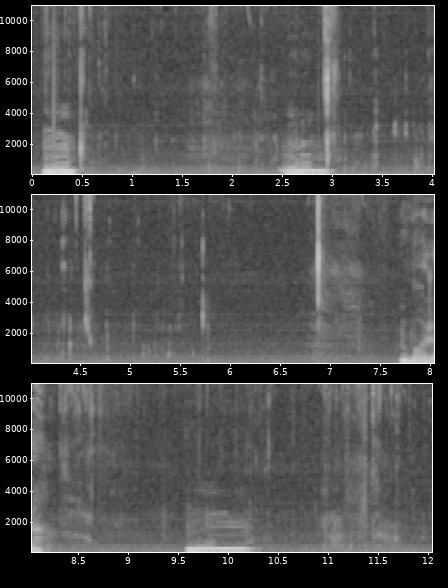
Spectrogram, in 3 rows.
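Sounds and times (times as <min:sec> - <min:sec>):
person humming: 0:00.0 - 0:00.6, 0:02.4 - 0:03.0, 0:09.6 - 0:10.4
person chewing food: 0:00.0 - 0:06.0, 0:06.8 - 0:07.5, 0:08.3 - 0:12.0.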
